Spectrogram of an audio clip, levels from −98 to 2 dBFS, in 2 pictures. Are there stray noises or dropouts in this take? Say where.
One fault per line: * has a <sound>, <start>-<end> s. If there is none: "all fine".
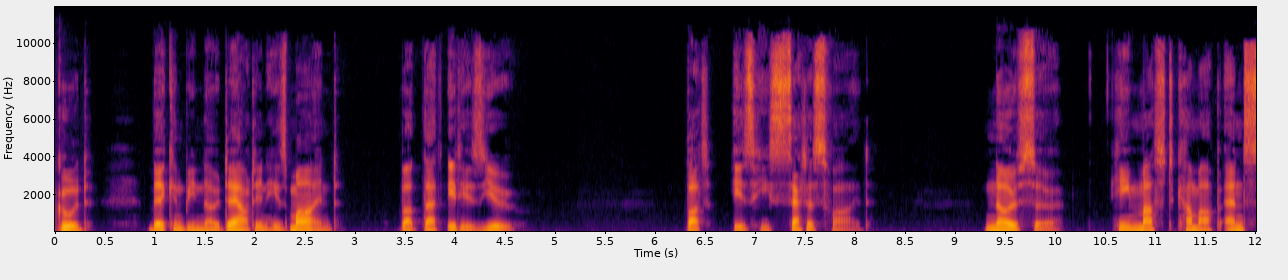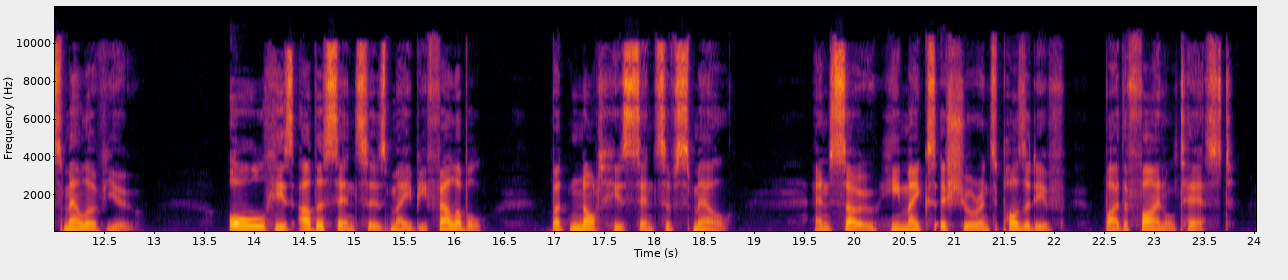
all fine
